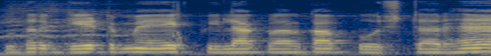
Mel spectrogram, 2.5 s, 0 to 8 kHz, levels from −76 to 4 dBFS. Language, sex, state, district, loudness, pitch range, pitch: Hindi, male, Jharkhand, Deoghar, -18 LUFS, 135-145 Hz, 140 Hz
